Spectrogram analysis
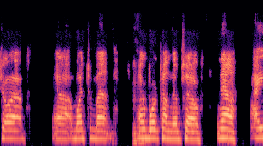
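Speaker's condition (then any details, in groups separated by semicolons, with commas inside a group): ALS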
